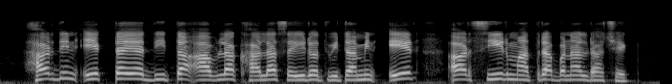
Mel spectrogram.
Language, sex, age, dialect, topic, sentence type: Magahi, male, 41-45, Northeastern/Surjapuri, agriculture, statement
